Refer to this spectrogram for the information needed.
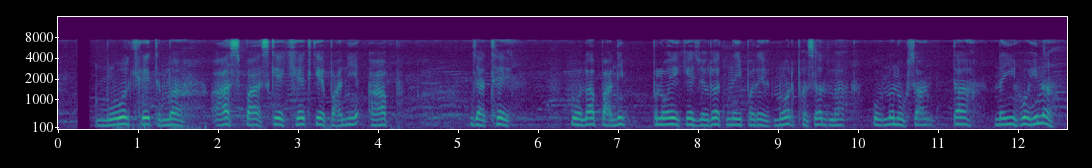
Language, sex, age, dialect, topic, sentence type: Chhattisgarhi, male, 25-30, Central, agriculture, question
